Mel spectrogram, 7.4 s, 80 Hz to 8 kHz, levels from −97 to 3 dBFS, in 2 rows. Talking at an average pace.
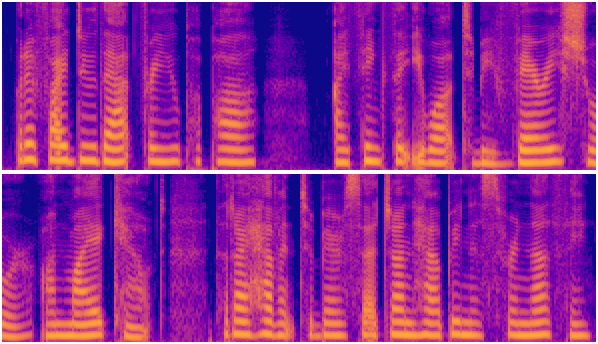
No: fast, 235 wpm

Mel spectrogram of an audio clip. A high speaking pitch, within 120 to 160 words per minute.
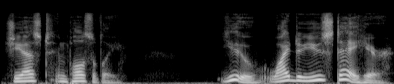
No: low, 130 Hz; slow, 135 wpm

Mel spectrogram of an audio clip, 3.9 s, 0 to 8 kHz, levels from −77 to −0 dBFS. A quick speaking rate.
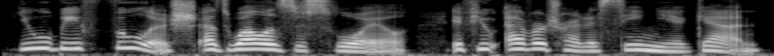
Yes: fast, 250 wpm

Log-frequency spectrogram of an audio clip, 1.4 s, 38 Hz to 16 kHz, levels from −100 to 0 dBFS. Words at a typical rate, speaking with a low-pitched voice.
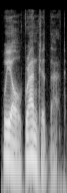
Yes: average, 180 wpm; very low, 95 Hz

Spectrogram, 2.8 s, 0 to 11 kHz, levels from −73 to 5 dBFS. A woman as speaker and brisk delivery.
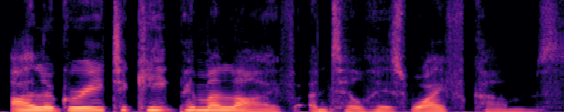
Yes: female; fast, 215 wpm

